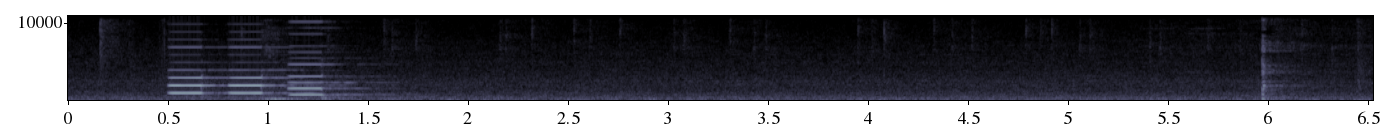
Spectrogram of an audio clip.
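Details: Dräger Savina mechanical ventilator powered on during equipment training: three short start-up tones, the last lower, then quiet room noise and a faint click.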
